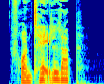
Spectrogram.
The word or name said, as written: frontallap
